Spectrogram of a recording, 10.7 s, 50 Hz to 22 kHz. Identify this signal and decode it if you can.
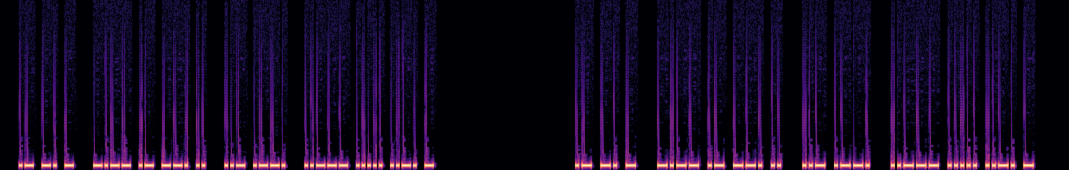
Morse code, heard as a keyed tone, about 34 wpm, 700 Hz. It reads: ANT YAGI UP 25FT ANT YAGI UP 25FT
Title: Speed-Racing Common QSO Phrases - 28wpm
